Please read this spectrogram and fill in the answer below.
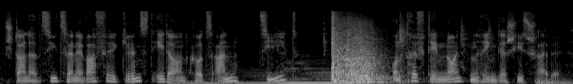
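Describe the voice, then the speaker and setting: Low-voiced man narrating, lively intonation. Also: unhurried, over loud music. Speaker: audio-description narrator. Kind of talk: scripted narration of a TV film.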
